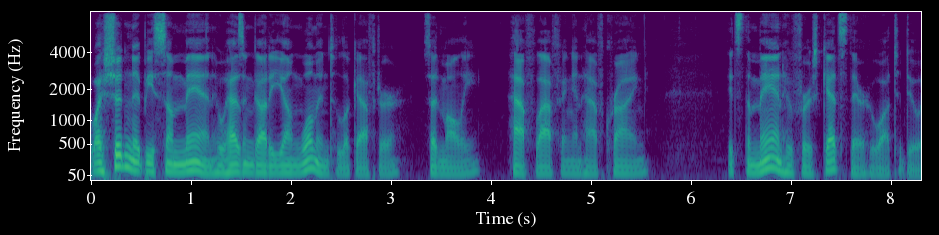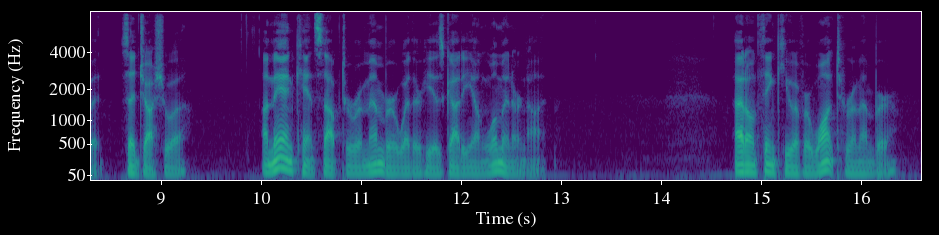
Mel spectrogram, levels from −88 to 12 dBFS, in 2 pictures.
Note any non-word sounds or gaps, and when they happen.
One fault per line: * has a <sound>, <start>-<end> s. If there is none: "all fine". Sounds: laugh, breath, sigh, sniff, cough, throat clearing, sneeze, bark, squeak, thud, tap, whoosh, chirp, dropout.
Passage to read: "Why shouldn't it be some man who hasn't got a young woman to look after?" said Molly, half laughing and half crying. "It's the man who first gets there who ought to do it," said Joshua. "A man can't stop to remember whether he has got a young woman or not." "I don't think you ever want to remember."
all fine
